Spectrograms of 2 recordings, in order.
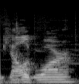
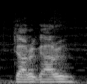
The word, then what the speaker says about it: Jalguar: Uh I keep calling him Jaguar because that's how his name is spelled. It's not how it's pronounced in uh Japanese. Uh it's more uh Jaguaro.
